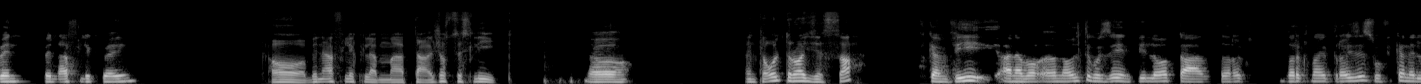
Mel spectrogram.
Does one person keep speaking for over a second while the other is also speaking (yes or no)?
no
